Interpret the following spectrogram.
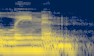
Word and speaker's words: Leeman: If you are not familiar with the area, we're talking about Leman in WA.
